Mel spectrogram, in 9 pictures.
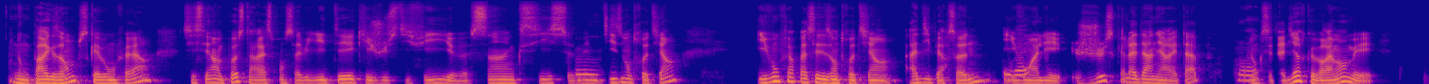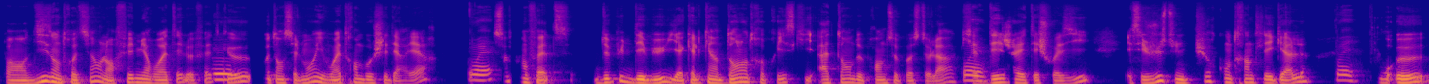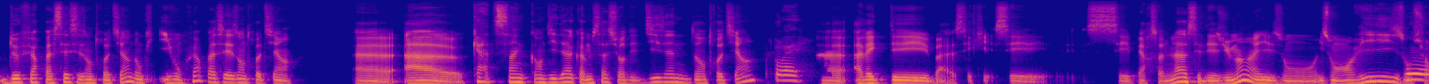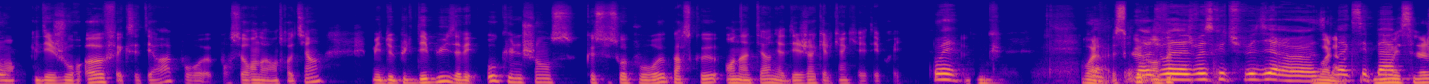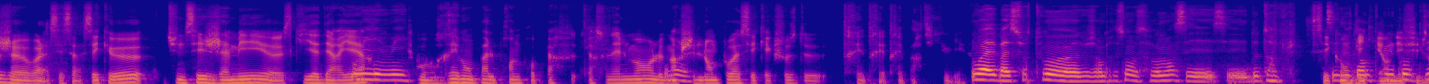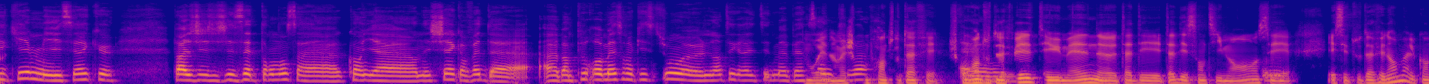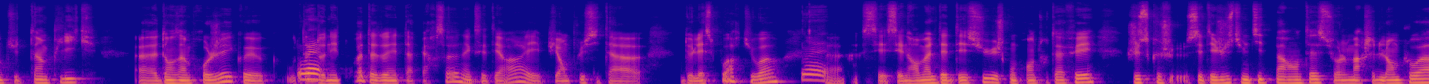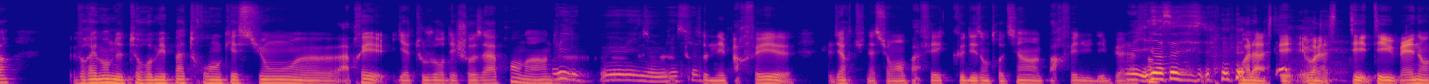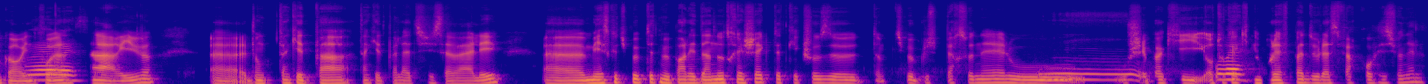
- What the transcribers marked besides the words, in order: tapping; other background noise; laughing while speaking: "plus"; laughing while speaking: "non ça c'est sûr"; chuckle
- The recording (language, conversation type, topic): French, advice, Comment puis-je apprendre de mes échecs sans me décourager ?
